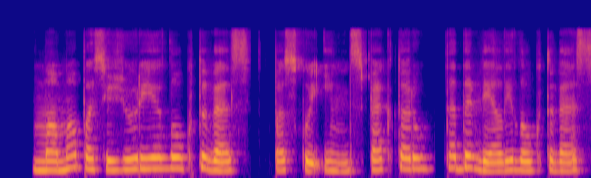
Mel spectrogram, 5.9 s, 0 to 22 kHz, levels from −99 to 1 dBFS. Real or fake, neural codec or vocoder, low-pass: fake; codec, 44.1 kHz, 7.8 kbps, DAC; 10.8 kHz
